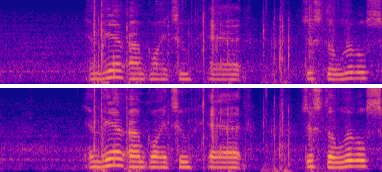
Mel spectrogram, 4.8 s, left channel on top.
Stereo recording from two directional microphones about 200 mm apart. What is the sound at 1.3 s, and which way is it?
Speech, 60° right (ahead or behind).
